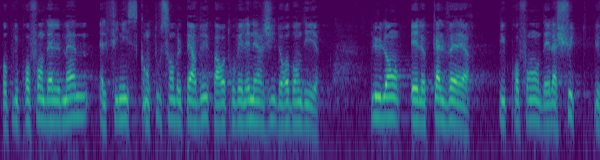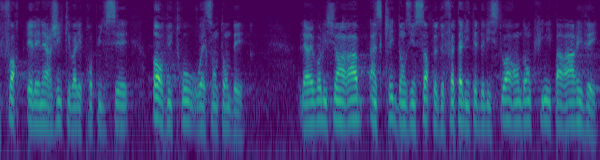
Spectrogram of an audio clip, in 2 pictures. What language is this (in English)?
French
